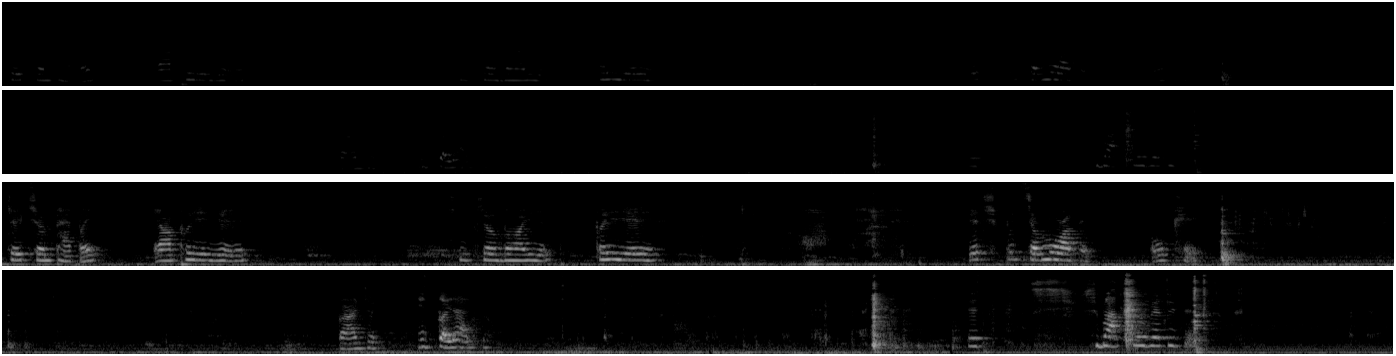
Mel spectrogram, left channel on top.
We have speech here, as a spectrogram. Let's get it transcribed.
Take some pepper. I put it in. Take some oil. Put it in. Let's put some water. Okay. Guys, 이거야.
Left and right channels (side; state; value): left; quieter; 31.6 dB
